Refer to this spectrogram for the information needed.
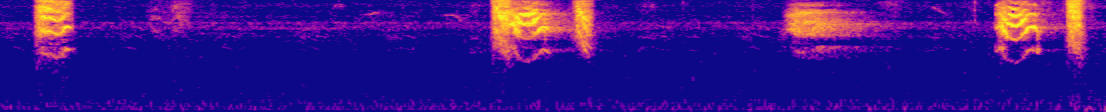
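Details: Female yellow-bellied seedeater calling to excite males for singing contests among breeders; short high, slightly buzzy peeps with a lower tonal trailing note, given in pairs or singly about every one to two seconds, with a faint steady high tone behind.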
